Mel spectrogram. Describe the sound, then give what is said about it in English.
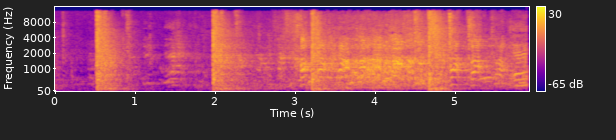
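A door is slammed hard four times in quick succession at uneven intervals, each bang loud, with indistinct voices murmuring between the slams. “Shut the door, if you would be so good.”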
